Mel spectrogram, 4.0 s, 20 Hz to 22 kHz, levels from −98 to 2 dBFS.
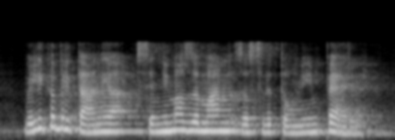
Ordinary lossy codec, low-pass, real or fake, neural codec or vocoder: none; 7.2 kHz; fake; codec, 16 kHz, 4 kbps, FreqCodec, smaller model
